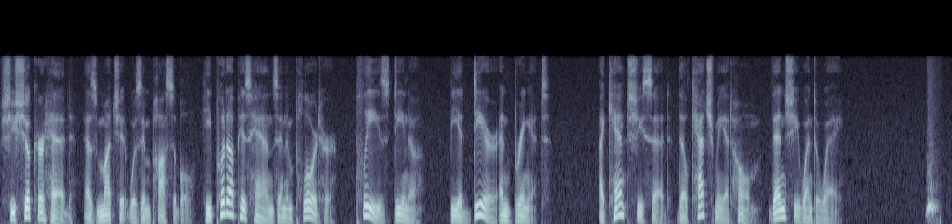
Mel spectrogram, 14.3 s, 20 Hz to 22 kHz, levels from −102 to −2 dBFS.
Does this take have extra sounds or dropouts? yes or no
yes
